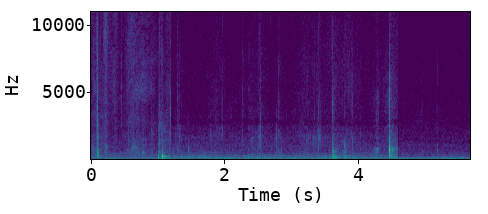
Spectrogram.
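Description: Sneakers thud softly on a wooden floor.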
